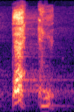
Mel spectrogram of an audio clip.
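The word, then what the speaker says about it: בקבוק: 오지병이라고 하는 병은 밑에는 동그란데 병 모가지가 가늘어가지고 거기에 손잡이가 달려서 이 원어에는 뭐라고 발음하냐면 빡국, 빡국 이거예요. 여기 물을 따르면 빡국, 빡국, 빡국 하고 나온다고. 그래서 히브리어로 빡국 이래요.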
